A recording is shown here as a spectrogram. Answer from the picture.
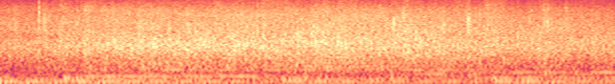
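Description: Steady audience applause at a Tzu Chi gathering welcoming a volunteer from Shilin District, Taipei, to the stage fills the whole clip, a dense crackling wash of many hands clapping at once with no talk over it and a faint low hum underneath.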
